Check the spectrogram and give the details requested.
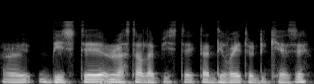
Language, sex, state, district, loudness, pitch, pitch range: Nagamese, male, Nagaland, Kohima, -18 LUFS, 110 Hz, 100-110 Hz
